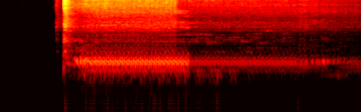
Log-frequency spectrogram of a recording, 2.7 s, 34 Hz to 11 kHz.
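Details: Kobalt model 3332643 air compressor after a DIY repair of its stripped tool-side pressure regulator shaft, restarted from an empty tank: the motor kicks on with a hiss, then settles into a steady, even hum as it fills to max pressure; it is running normally.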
